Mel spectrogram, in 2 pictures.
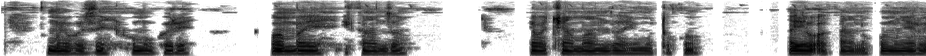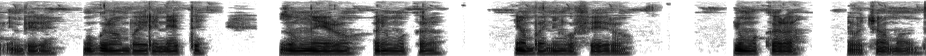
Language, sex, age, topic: Kinyarwanda, male, 18-24, government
